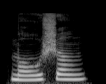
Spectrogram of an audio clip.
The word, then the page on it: 谋生: móu shēng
